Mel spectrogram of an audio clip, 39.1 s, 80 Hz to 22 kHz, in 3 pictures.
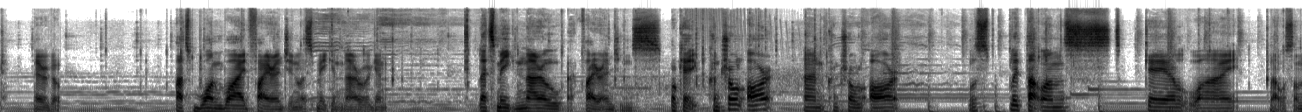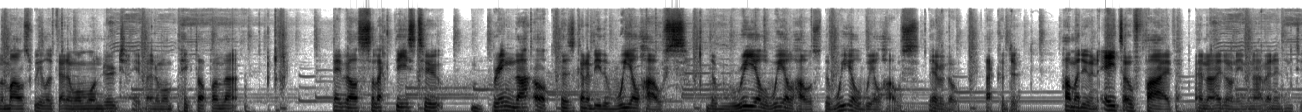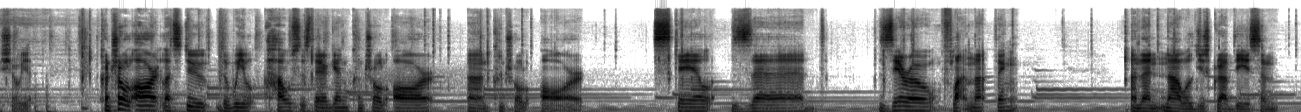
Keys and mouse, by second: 1.1 middle click, 1.5 a, 2.1 click, 3.2 middle click, 3.6 3, 3.9 middle click, 4.4 middle click, 4.6 middle click, 5.3 middle click, 5.8 3, 6.0 click, 6.7 ctrl+r, 7.9 ctrl+r, 10.0 s, 12.0 click, 12.4 3, 12.5 click, 12.7 middle click, 13.0 2, 14.0-15.3 drag, 15.5 ctrl+z, 15.9 2, 16.3 shift+click, 16.9-18.0 drag, 18.2 middle click, 19.0 3, 20.9-21.9 drag, 22.1 middle click, 22.8 middle click, 23.7 middle click, 24.6 middle click, 25.3 middle click, 26.2 middle click, 26.6 ctrl+r, 30.5 ctrl+r, 30.7 ctrl+r, 32.3 s, 35.9 click, 37.0 2, 37.7 shift+click.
